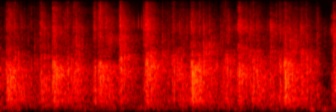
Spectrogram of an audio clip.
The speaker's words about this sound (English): Round of applause. Thanks.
